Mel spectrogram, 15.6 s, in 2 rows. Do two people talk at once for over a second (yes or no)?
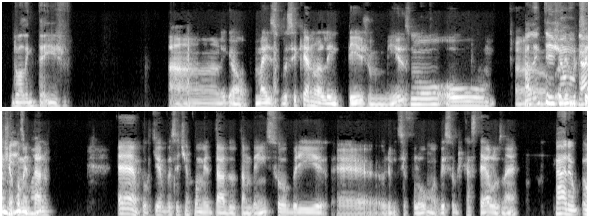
yes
